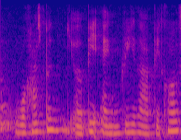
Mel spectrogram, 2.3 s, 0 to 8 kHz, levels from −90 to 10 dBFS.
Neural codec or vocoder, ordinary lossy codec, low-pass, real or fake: vocoder, 22.05 kHz, 80 mel bands, WaveNeXt; none; 7.2 kHz; fake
